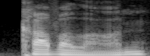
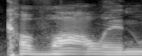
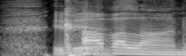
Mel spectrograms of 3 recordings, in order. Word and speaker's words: Kavalan: me how to pronounce Kavalan, because I was calling it Kavalin like a New Englander in the beginning.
